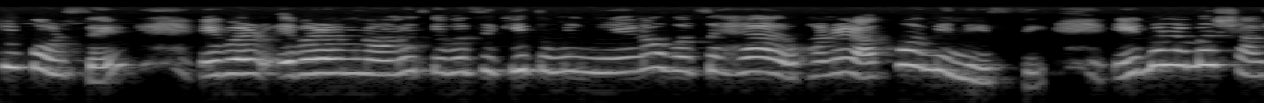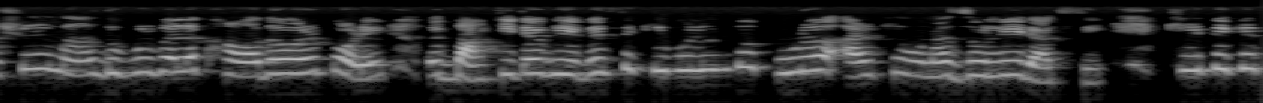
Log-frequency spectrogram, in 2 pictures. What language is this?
Bangla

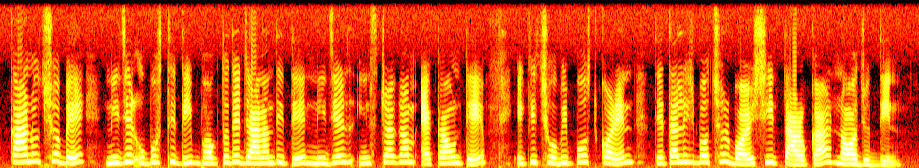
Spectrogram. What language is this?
Bangla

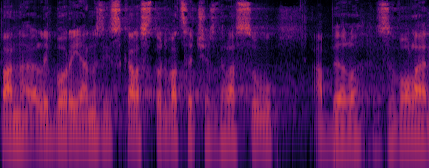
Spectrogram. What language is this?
Czech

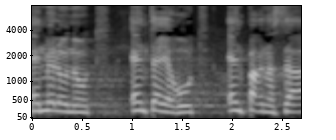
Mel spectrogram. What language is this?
Hebrew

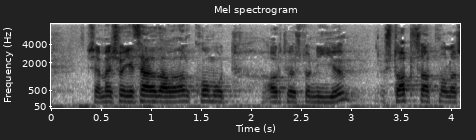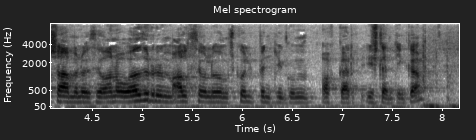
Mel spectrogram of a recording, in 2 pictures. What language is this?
Icelandic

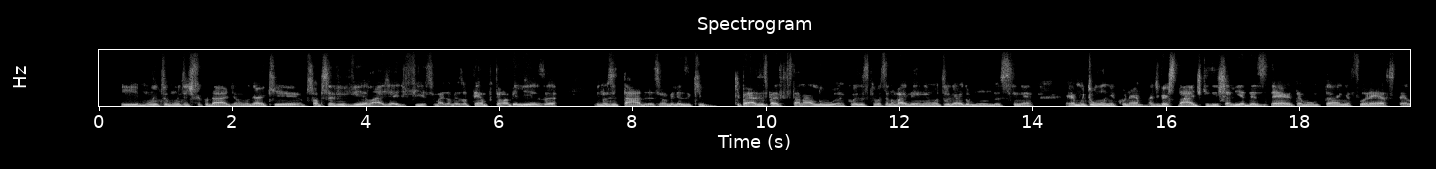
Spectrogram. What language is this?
Portuguese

